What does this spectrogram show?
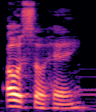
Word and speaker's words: Osohe: Maps just said an Oso hey sketch by the way I really I finally realized that it's pronounced oh so hey not whatever I was calling it why is this thing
